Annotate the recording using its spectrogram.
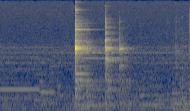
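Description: Kitchenware clinking twice about a second in, a sharp clink with a short ring and then a lighter one, over soft background music.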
